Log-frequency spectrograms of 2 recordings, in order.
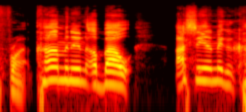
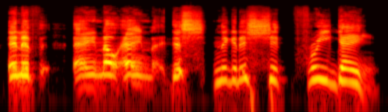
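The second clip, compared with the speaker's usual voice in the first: ordinary talk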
